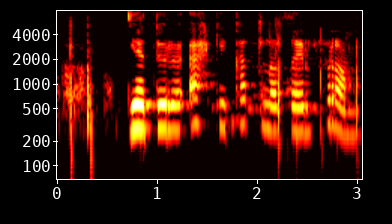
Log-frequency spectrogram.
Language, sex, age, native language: Icelandic, male, 10, Polish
